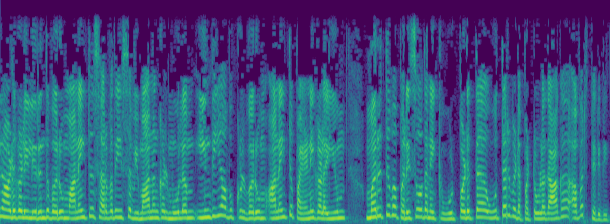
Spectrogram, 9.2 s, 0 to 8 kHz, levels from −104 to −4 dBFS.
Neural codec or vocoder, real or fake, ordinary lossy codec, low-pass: none; real; none; 7.2 kHz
